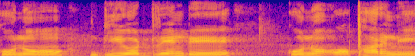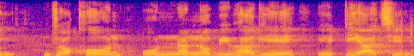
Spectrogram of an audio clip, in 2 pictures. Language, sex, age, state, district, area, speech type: Bengali, male, 60+, West Bengal, Jhargram, rural, read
